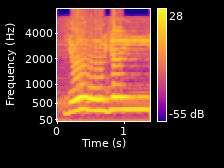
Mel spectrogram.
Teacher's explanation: ಅನುಸ್ವಾರದ ಉಚ್ಚಾರಣೆ ಇಲ್ಲಿ ನಾಸಿಕ ಯ ಬರಬೇಕು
